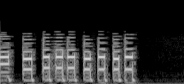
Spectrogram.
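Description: Telephone keypad dialing tones play as nine quick, loud electronic beeps in a brisk, even rhythm, followed by a short silence.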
